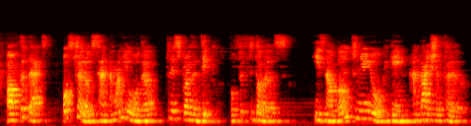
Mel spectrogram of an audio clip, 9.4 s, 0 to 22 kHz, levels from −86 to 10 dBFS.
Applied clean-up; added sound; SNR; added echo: neural separator model SepFormer DNS4.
